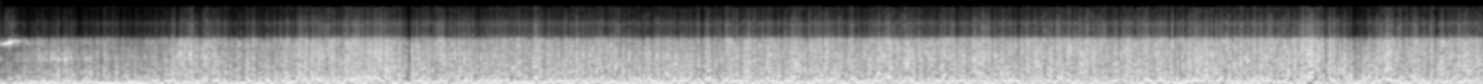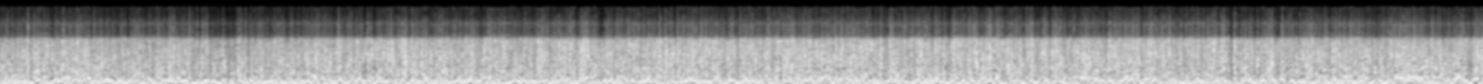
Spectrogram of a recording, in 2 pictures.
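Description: Propeller and motor of a radio-controlled Super Cub model plane, heard from its onboard camera and buried under heavy wind rushing over the microphone as it takes off from the water and climbs. A steady loud rushing noise with no clear pitch.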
